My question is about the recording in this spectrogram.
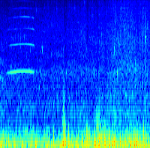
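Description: Strong wind buffeting the microphone in a low, gusty rumble. A brief high squeak sounds just after the start and a single knock a little before the middle.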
